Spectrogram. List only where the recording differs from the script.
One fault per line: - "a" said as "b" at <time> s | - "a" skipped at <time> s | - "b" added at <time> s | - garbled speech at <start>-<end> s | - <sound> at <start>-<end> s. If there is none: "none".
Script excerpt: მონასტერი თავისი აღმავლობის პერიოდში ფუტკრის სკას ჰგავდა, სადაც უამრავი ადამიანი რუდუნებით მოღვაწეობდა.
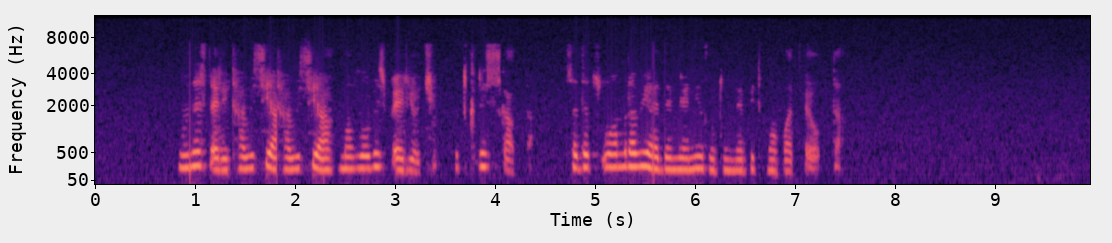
- "თავისი" added at 1.9 s
- "სკას" skipped at 4.0 s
